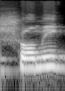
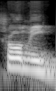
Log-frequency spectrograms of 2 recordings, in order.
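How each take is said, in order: First: It begins with a plain s sound. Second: It begins with an sh sound. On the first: "এটা কি এস" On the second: "নাকি এস এইচ"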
